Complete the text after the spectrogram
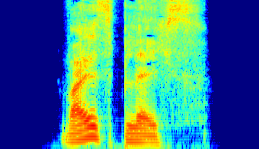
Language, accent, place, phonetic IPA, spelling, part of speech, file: German, Germany, Berlin, [ˈvaɪ̯sˌblɛçs], Weißblechs, noun, De-Weißblechs.ogg
- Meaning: genitive singular of Weißblech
